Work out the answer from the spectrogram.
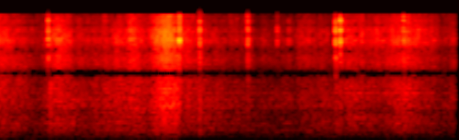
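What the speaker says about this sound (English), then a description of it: "So here's a hail coming down." Small hail falls during a storm as a faint, steady patter with scattered sharper ticks and a brief heavier wash, heard from indoors at a distance.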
